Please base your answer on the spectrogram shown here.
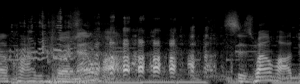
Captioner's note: trying the accent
